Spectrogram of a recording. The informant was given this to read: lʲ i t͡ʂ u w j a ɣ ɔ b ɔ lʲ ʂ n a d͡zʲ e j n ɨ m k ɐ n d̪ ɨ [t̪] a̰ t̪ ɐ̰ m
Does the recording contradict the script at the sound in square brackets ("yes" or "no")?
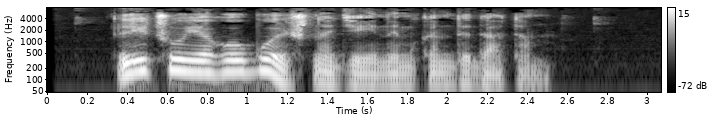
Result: yes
